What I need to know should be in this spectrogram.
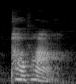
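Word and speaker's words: parfum: say puff funk because i was told in the comments that paffa does not have it the m is silent so papa okay that is one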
